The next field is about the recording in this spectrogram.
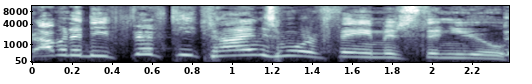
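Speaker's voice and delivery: high, insistent mock boast; retold movie boast. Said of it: "like De Niro was telling fucking Jerry".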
